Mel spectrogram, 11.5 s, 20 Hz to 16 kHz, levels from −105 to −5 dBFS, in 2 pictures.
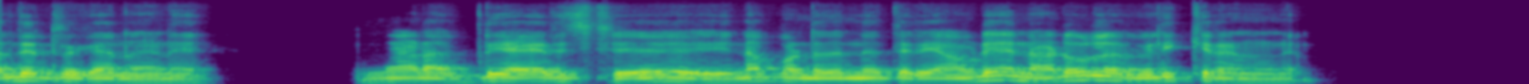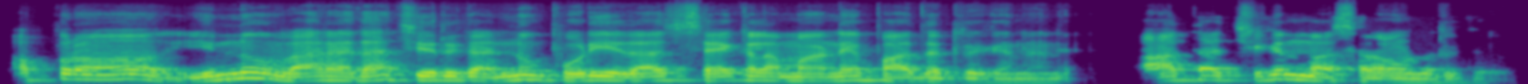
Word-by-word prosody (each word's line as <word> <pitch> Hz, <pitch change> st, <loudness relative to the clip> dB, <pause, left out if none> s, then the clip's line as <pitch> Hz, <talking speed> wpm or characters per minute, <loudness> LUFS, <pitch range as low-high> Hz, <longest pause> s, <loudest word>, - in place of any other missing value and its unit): வந்துகிட்டு 125 Hz, +1 st, +1 dB
இருக்கேன் 105 Hz, -2 st, +1 dB
நானு. 95 Hz, 0 st, -4 dB, 0.7 s
"என்னடா 110 Hz, +1 st, -1 dB
இப்டி 100 Hz, +5 st, +1 dB
ஆயுடுச்சு, 110 Hz, -3 st, 0 dB, 0.4 s
என்ன 115 Hz, -, -1 dB
பண்றதுன்னே 105 Hz, 0 st, +2 dB
தெரியாம" 105 Hz, 0 st, 0 dB
அப்டியே 145 Hz, +4 st, +1 dB
நடுவில 140 Hz, +5 st, +2 dB
விழிக்கிறேன் 105 Hz, -4 st, -2 dB
நானு. 95 Hz, +1 st, -10 dB, 1.0 s
அப்புறம் 165 Hz, +3 st, +1 dB, 0.3 s
"இன்னும் 195 Hz, -3 st, +3 dB
வேறு 135 Hz, +1 st, +1 dB
ஏதாச்சு 145 Hz, +3 st, 0 dB
இருக்கா? 140 Hz, -3 st, +2 dB
இன்னும் 155 Hz, +1 st, 0 dB
பொடி 130 Hz, +4 st, +4 dB
ஏதாச்சு 135 Hz, +2 st, 0 dB
சேர்க்கலாமானு" 135 Hz, -1 st, 0 dB
பார்த்திட்டிருக்கேன் 105 Hz, -4 st, -3 dB
நானு. 95 Hz, +1 st, -14 dB, 0.3 s
பார்த்தா, 140 Hz, +2 st, 0 dB
சிக்கன் 170 Hz, -2 st, +1 dB
மசாலா 100 Hz, -, -1 dB
ஒண்ணு 95 Hz, -, -3 dB
இருக்கு. -, -, -14 dB
125 Hz, 150 wpm, -23 LUFS, 105-140 Hz, 1.0 s, பொடி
